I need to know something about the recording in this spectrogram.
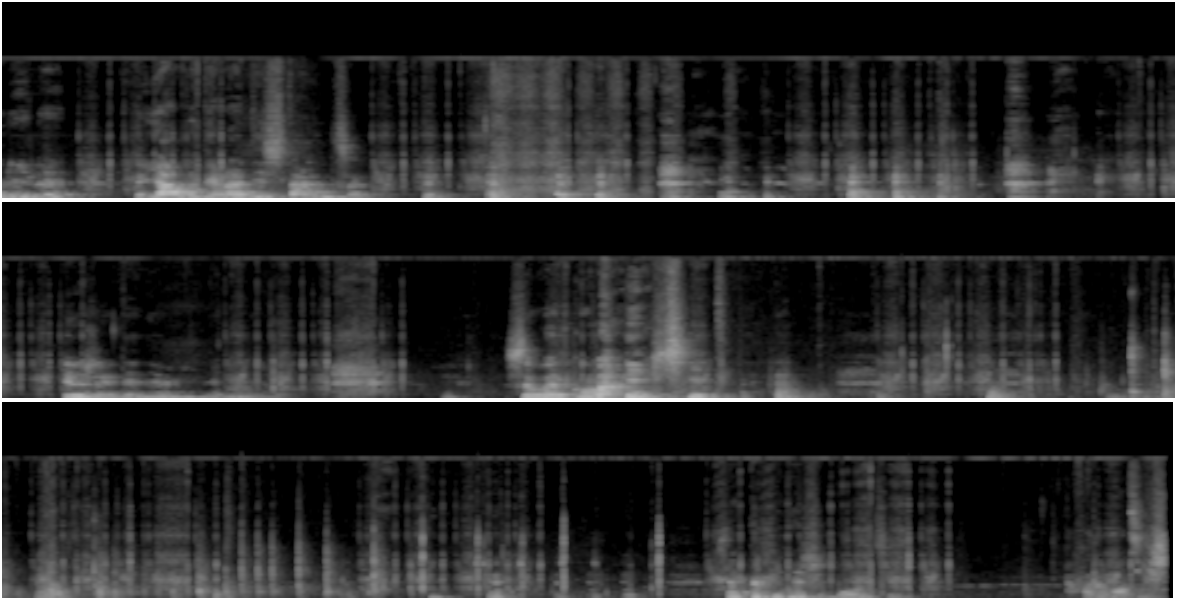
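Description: An elderly woman talks and laughs cheerfully close by.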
